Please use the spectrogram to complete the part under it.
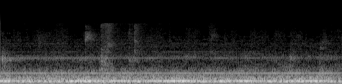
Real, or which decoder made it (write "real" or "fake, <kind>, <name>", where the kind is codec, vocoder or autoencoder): real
